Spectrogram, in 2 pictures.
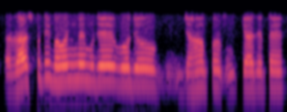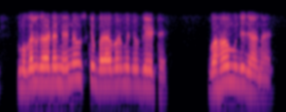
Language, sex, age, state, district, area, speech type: Urdu, male, 45-60, Delhi, Central Delhi, urban, conversation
